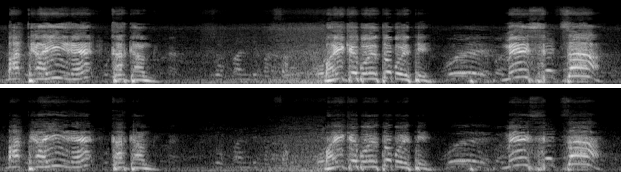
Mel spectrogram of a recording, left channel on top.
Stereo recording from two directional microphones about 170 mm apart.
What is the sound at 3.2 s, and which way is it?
Speech, 25° left (ahead or behind).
